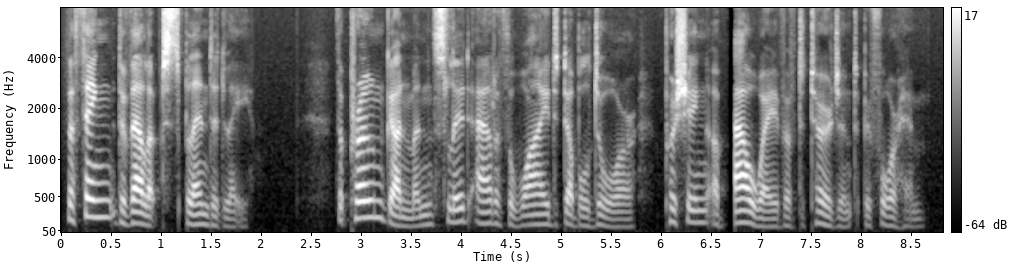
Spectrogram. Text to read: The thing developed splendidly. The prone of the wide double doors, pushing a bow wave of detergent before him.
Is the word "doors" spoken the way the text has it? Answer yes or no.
no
